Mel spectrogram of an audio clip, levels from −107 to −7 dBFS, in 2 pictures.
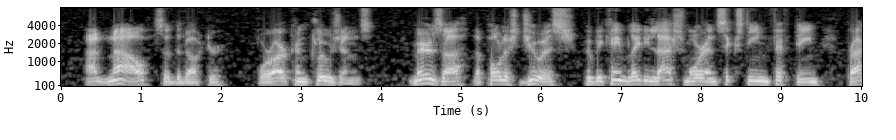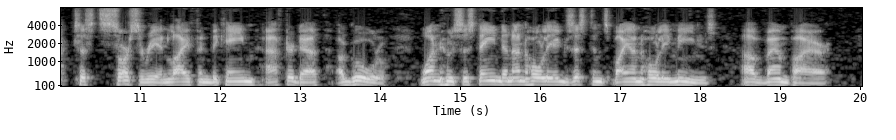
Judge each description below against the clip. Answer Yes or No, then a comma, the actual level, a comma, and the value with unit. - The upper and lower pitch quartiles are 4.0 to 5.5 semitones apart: No, average, 3.2 semitones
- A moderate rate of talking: No, slow, 115 wpm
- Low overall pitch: Yes, low, 120 Hz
